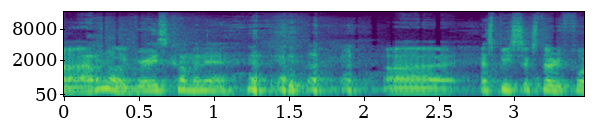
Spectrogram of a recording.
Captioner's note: laughs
